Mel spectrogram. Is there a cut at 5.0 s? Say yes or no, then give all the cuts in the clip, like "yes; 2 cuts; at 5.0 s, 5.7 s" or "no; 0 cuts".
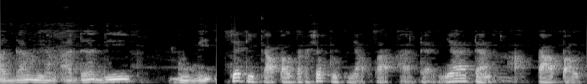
no; 1 cut; at 2.2 s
